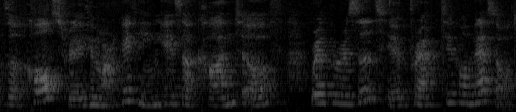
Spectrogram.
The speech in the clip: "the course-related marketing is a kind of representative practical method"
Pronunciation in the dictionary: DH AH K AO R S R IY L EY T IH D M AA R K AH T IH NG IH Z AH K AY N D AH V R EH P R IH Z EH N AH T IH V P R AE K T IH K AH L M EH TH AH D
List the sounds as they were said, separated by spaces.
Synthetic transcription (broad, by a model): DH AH K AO L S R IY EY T M AA R K AH T IH NG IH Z AH K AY N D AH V R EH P R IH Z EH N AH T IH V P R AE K T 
